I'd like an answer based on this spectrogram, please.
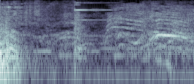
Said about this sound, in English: Well, what do you know? He rang the bell on the first try.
